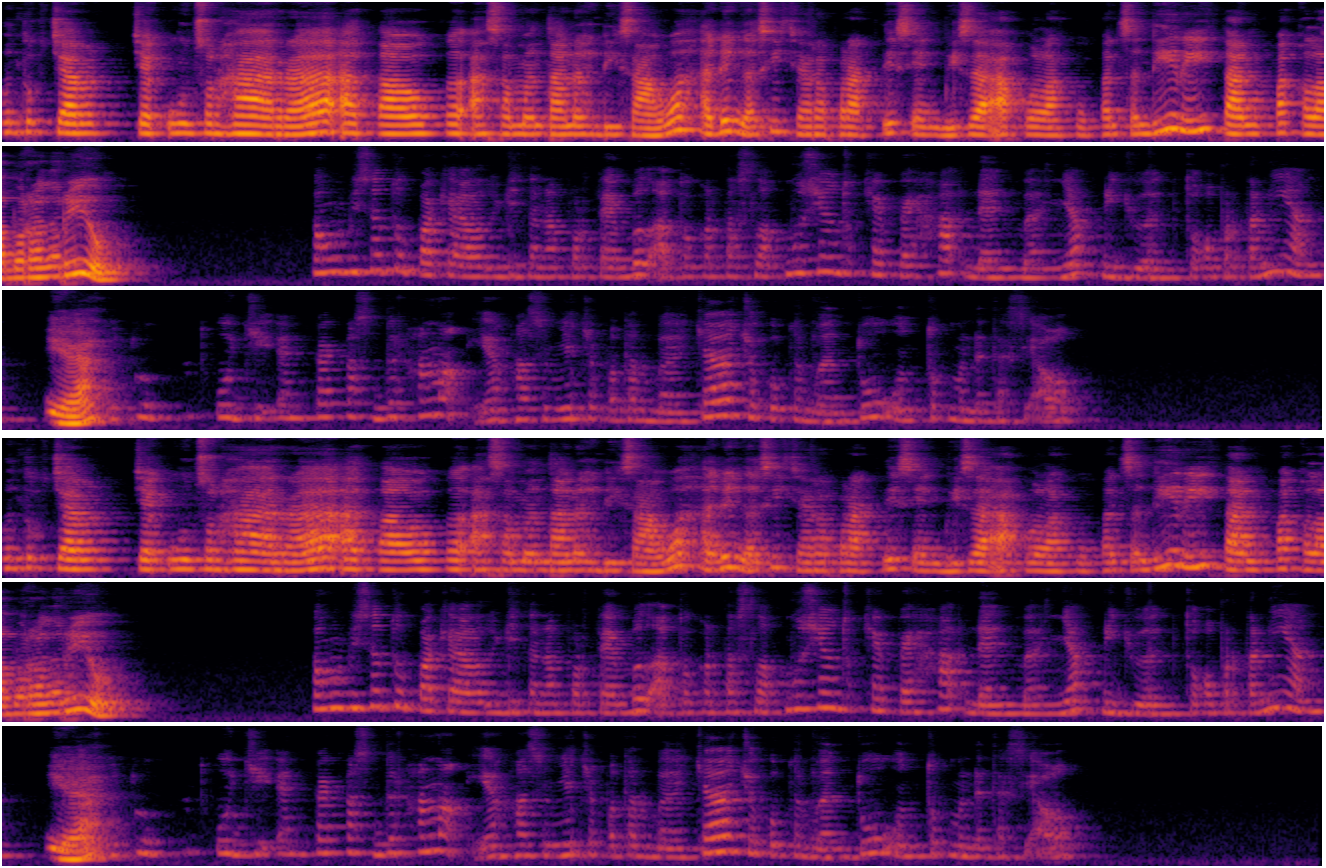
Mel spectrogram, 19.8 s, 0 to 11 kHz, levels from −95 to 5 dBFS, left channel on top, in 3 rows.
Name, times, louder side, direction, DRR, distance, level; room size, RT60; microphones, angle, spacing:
voice 1, 0.0-7.2 13.5-13.7, left 5 dB, 50° left, 5 dB, 0.4 m, -24 dB
voice 2, 8.2-13.2 13.5-14.0 14.3-18.6, right 1 dB, 10° right, 2 dB, 0.7 m, -40 dB
4.4 x 2.4 x 3.4 m, 0.39 s
head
